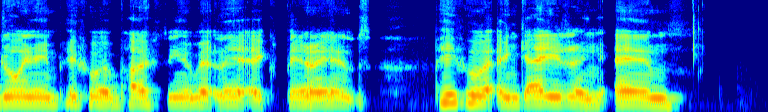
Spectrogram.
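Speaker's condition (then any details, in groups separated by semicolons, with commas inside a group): Cerebral palsy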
